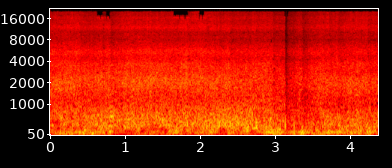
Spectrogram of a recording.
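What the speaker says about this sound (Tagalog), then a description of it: "dagat dito sa amin" Loud, continuous rush of sea surf mixed with heavy wind buffeting the microphone, no voices, on the coast of Batangas.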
